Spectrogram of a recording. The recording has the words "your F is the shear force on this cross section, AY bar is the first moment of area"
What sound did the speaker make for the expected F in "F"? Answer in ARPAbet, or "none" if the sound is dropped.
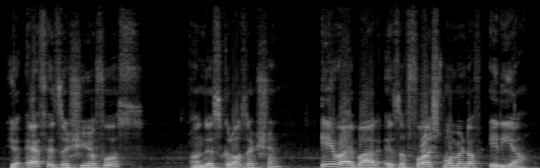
F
